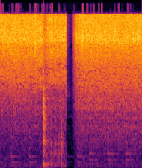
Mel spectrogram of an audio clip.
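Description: Chicken meat dropped into a hot pan, raising a loud, close sizzle with a sharp burst of spattering, a momentary hush, then steady frying again.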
